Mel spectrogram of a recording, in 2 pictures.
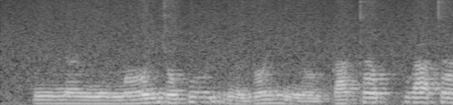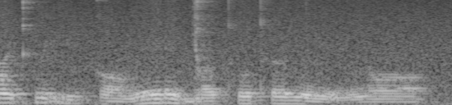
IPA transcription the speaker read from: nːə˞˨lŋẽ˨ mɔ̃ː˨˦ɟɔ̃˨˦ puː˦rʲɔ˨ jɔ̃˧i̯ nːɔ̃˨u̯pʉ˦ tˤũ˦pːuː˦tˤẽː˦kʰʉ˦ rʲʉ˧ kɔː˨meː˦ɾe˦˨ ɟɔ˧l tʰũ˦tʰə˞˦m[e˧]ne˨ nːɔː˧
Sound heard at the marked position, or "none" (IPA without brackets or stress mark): ẽ˧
